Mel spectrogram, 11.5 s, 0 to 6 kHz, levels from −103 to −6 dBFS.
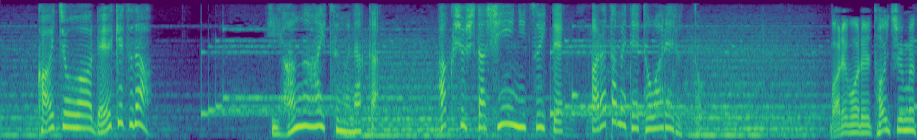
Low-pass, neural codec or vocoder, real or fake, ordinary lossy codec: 5.4 kHz; none; real; MP3, 48 kbps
